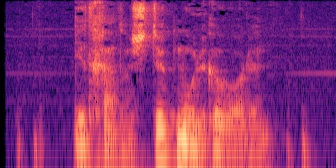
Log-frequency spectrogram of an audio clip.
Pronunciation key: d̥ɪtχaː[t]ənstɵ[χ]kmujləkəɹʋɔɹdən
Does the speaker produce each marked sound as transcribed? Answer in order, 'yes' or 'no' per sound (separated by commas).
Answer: yes, no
